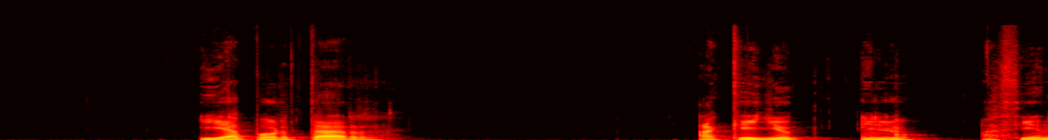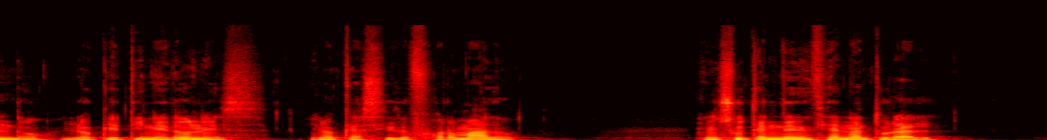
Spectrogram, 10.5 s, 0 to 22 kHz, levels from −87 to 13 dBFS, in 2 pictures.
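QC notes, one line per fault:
4.47–4.49 s, skip ahead: right after "aquello en" the speech jumps forward, and about a second of audio is missing. The two sides are joined with no filled gap, so the speech continues abruptly mid-flow while later audio was already queued.
4.71–8.27 s, jitter buffer speed-up: the receiver trims short pitch-period chunks repeatedly to drain its excess delay, removing roughly 0.4 s in total. The speech runs at 110% speed without any pitch change, so this stretch sounds hurried.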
